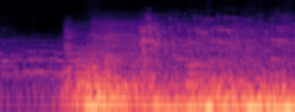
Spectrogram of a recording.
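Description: A loud crash with a shattering quality bursts in about half a second in and keeps going, over soft background music.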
